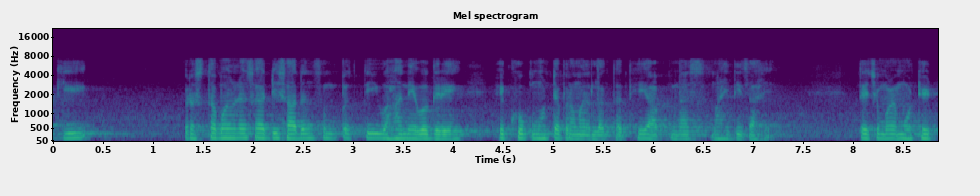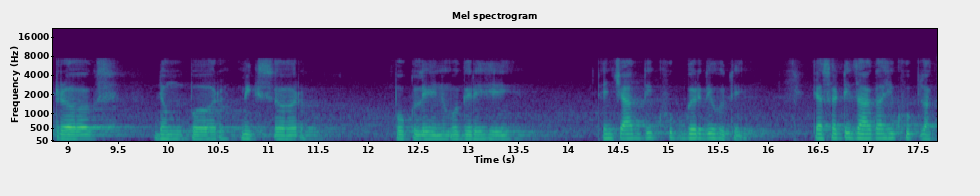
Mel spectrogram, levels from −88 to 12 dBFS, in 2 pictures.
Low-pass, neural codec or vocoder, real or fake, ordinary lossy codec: 7.2 kHz; vocoder, 22.05 kHz, 80 mel bands, WaveNeXt; fake; none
